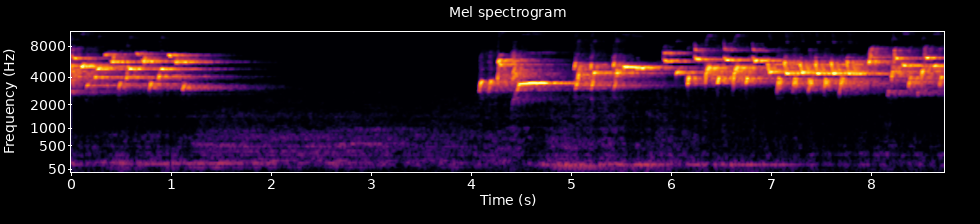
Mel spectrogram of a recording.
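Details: 'Widani' European goldfinch sings a high twittering phrase, falls silent for a few seconds, then launches into a sustained, fast, bright warble of trills, chirps and buzzy notes.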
